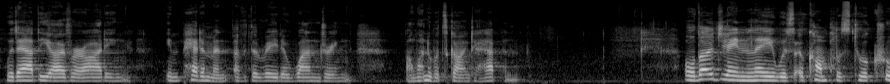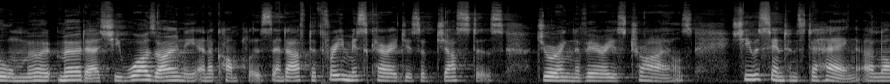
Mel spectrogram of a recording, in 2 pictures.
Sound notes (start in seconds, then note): none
